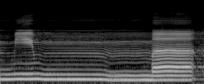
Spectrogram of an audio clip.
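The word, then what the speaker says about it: مِمَّا: Tasydid di mim ini dinamakan dengan gunnah musyaddadah. Jadi cara bacanya itu didengungkan. Mimma, ya, ditekan dulu mimnya, kemudian ditahan suaranya, langsung dileburkan ke dalam huruf mim.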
